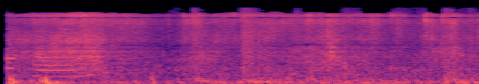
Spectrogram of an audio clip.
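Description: Low wind rumble on the microphone with scattered small knocks and clinks of broken ice floes shifting in the water, and a short high call right at the start.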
